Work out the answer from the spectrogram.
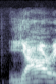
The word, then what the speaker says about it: Jari: Yari as well, Chris. I was second guessing myself. Yari on that beautiful hockey helmet. All right. Very nice. Yari as if Yari, but it's spelled J A R I.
